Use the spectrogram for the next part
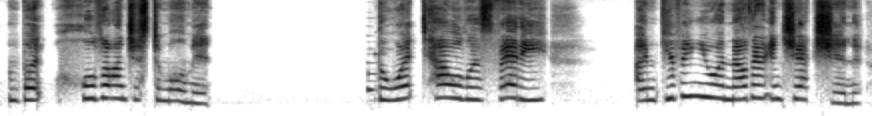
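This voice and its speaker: A woman voicing a gentle, caring nurse girl in a game, speaking softly and politely. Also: very high-pitched, moderate pace, dry recording. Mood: soothing. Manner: soft, soothing, polite. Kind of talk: game voice acting.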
